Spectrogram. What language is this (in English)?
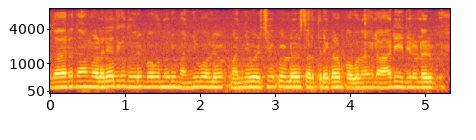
Malayalam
